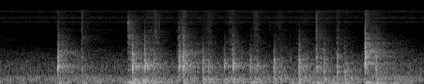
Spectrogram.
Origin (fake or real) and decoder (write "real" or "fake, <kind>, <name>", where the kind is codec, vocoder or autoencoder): real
